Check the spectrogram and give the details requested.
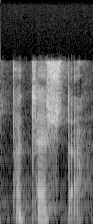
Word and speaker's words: pateshta: of this word, so the stress is going to fall on the second to last, so it's Pateshta. Pateshta is a country.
